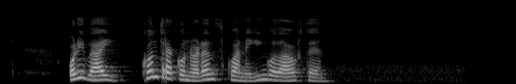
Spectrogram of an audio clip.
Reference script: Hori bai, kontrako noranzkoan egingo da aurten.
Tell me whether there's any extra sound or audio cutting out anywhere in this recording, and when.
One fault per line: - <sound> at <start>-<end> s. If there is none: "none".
none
